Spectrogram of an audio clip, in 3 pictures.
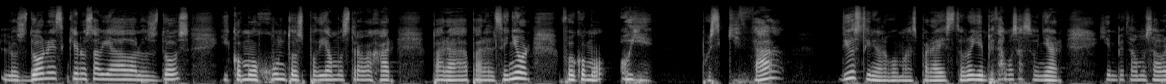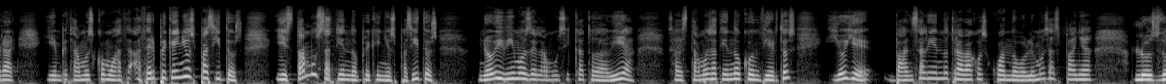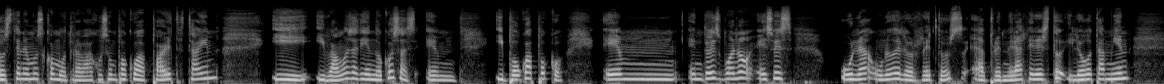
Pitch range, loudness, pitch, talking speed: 205-245 Hz, -21 LUFS, 225 Hz, 180 wpm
